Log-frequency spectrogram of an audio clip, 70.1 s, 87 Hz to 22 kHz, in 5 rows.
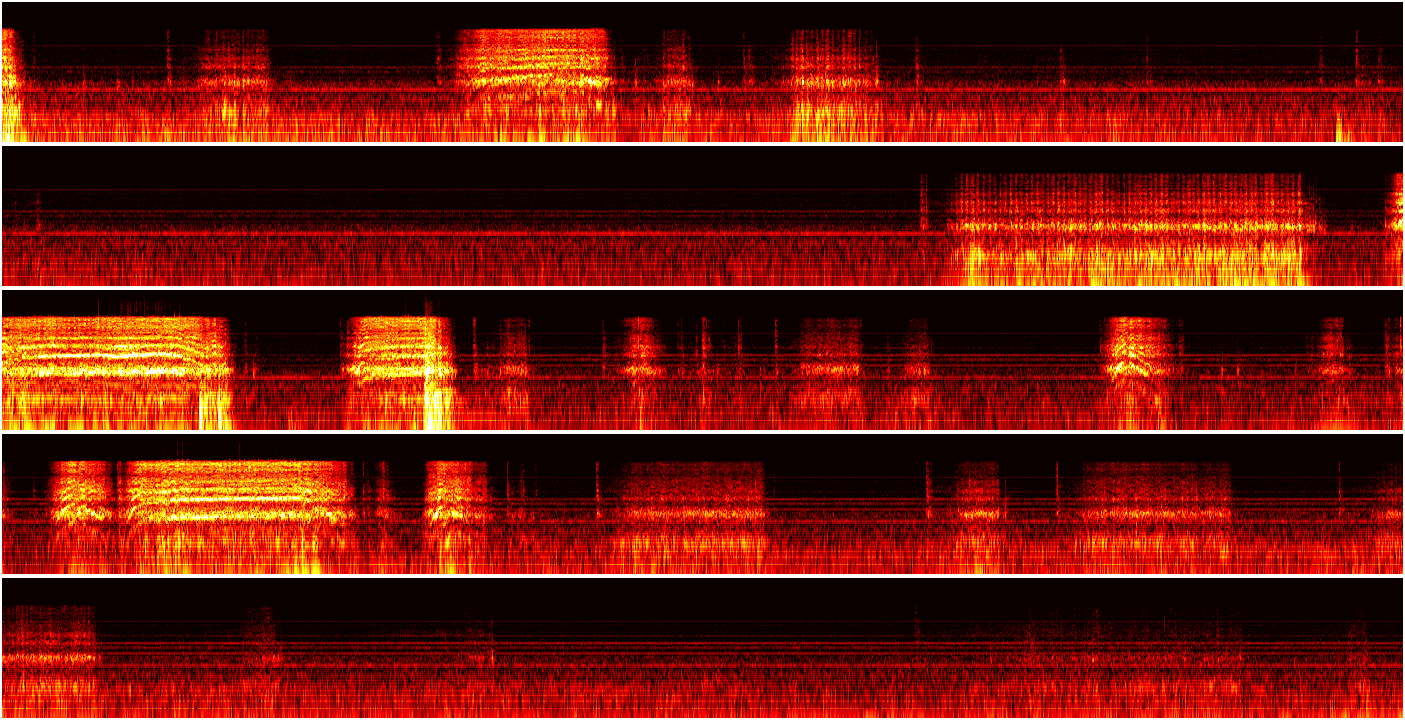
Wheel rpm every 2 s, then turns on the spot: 20, 10, 70, 30, 20, 0, 0, 0, 0, 0, 0, 0, 20, 30, 180, 70, 60, 10, 20, 10, 10, 60, 150, 20, 30, 10, 30, 20, 20, 10, 0, 0, 0, 10, 0.
2-4 6-10 24-28 30-32 36-38 48-50 52-58 66-68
